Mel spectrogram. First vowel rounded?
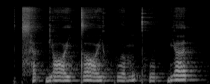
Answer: no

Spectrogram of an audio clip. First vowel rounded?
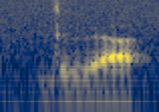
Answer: no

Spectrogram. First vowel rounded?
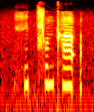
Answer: no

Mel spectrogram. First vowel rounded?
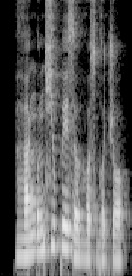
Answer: no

